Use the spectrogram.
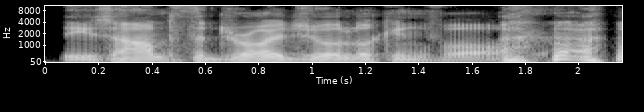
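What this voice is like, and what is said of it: Poor imitation of another person's voice. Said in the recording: “my shitty Alec Guinness impression”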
